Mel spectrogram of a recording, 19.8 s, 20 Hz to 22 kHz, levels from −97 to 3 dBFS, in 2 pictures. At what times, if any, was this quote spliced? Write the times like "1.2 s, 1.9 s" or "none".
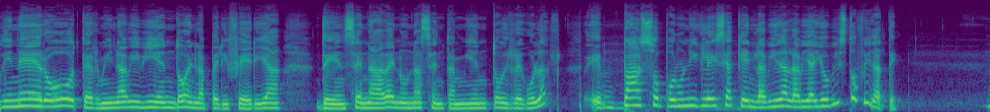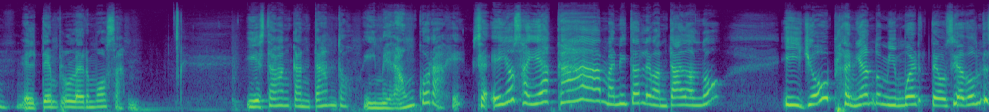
5.6 s, 14.5 s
